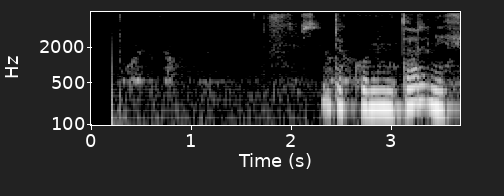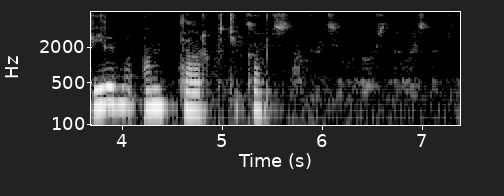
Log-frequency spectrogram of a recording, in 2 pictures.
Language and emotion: Russian, neutral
